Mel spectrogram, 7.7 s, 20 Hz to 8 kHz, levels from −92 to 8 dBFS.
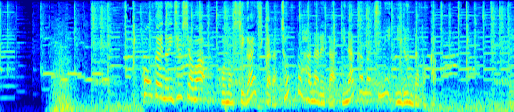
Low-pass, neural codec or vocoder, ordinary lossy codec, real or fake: none; none; none; real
